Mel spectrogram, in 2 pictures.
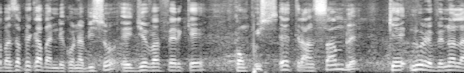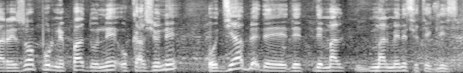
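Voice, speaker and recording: Hesitant pastor amid a crowd. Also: male voice, mid-range voice, normal speed. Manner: hesitant, many fillers, calm. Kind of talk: statement to press. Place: outdoors at a hotel.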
